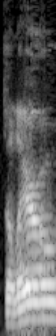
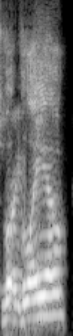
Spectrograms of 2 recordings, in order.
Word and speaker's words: Vallejo: Where did you purchase the Valero? Is that how you pronounce that? Vallejo.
